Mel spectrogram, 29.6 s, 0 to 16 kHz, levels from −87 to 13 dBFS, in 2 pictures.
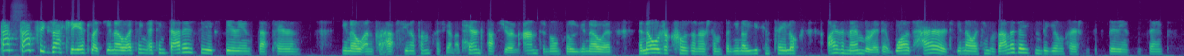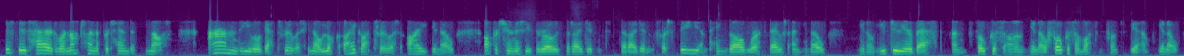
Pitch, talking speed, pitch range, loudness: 170 Hz, 260 wpm, 155-200 Hz, -19 LUFS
